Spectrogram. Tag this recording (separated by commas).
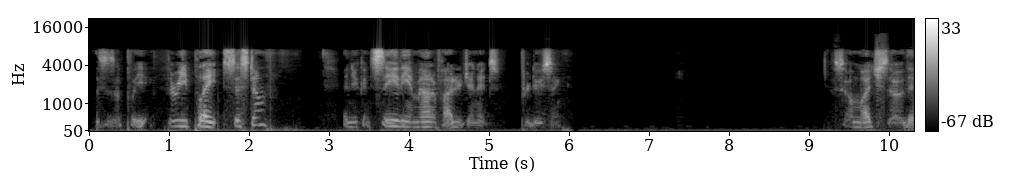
Speech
